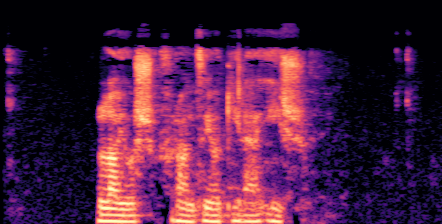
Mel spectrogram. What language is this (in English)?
Hungarian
